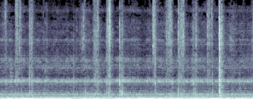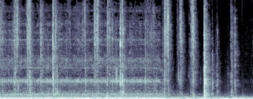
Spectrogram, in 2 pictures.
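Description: A deck of oracle cards being shuffled by hand: a run of quick, irregular card clicks and snaps. Underneath runs a faint steady hum that cuts off near the end.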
